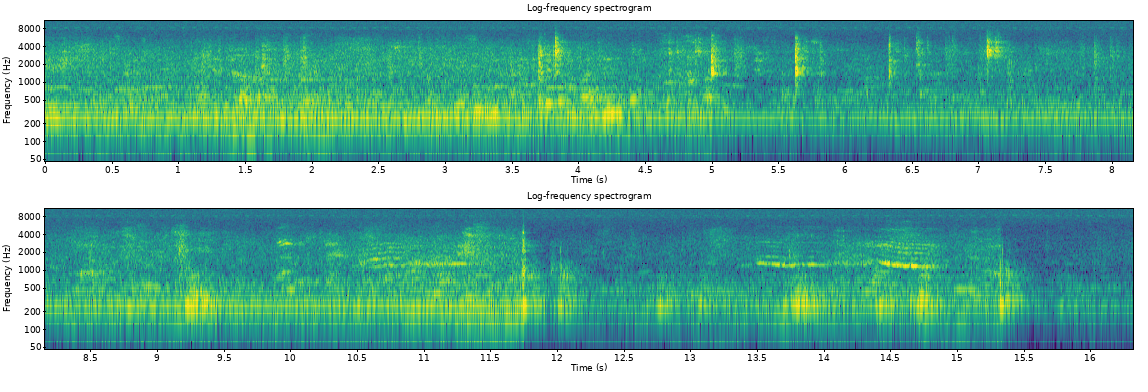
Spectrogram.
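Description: A crowd of people murmurs in the room.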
